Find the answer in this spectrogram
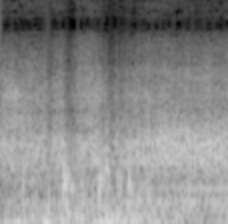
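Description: Passing highway traffic, a steady rush of tyre and engine noise that swells in the second half, with wind rumbling on the microphone.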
